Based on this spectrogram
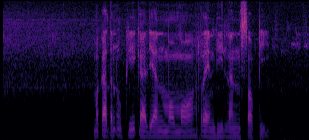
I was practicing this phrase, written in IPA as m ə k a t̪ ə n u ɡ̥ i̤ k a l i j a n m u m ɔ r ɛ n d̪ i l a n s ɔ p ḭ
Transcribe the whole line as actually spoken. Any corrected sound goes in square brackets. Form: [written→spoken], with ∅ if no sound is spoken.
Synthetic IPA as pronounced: m ə k a t̪ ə n u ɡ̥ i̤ k a l i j a n m [u→ɔ] m ɔ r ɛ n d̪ i l a n s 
